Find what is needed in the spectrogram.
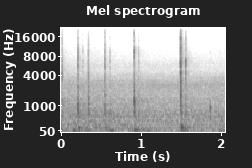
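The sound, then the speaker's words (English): Typing on a computer keyboard to enter a command while coding: a few sparse, faint keystroke clicks, irregularly spaced, over a low background hiss. “I'm going to, again, type in help 50 and then make hello 1.”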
